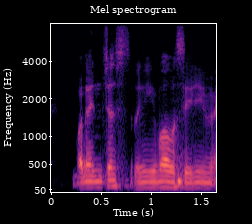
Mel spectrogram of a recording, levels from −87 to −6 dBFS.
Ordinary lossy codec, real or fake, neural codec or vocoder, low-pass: none; fake; codec, 16 kHz, 1 kbps, X-Codec, HuBERT features, trained on general audio; none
